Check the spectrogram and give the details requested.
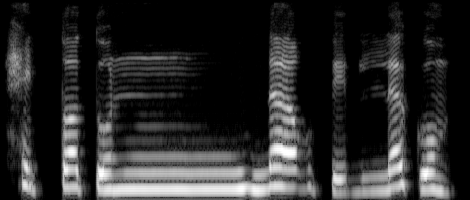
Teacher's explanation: نون پہ تشدید ہے، غنہ ہوگا بڑا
